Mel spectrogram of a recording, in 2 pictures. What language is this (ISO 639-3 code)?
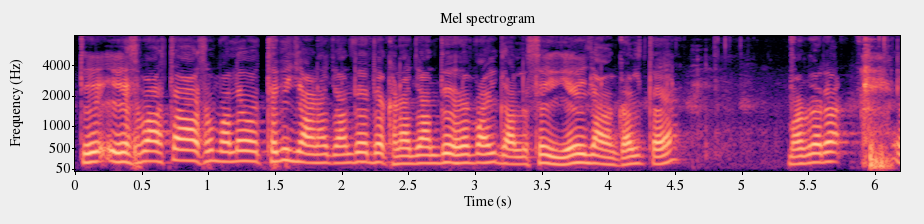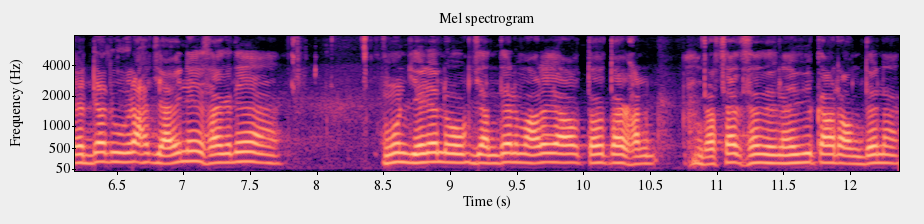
doi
